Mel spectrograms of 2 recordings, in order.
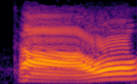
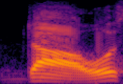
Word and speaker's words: Tao: Taoism says in the beginning there was the One called the Tao or the Dao, sometimes pronounced.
